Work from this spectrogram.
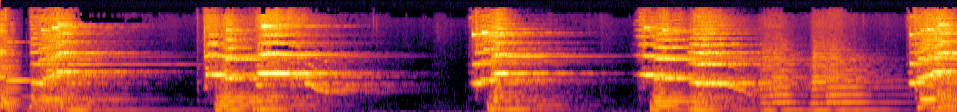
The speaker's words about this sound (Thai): เสียงออดดังแล้ว อุ้ยต้องไปเข้าเรียนแล้วล่ะค่ะ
